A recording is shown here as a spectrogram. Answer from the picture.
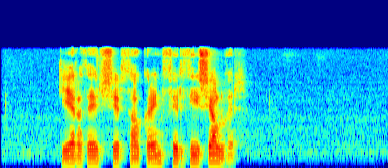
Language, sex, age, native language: Icelandic, male, 50-59, Icelandic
